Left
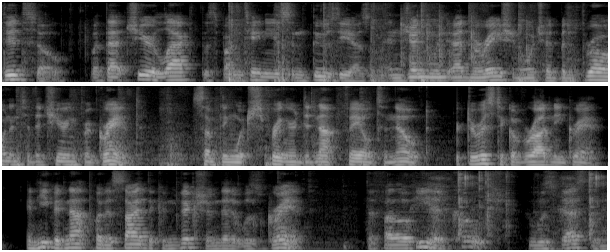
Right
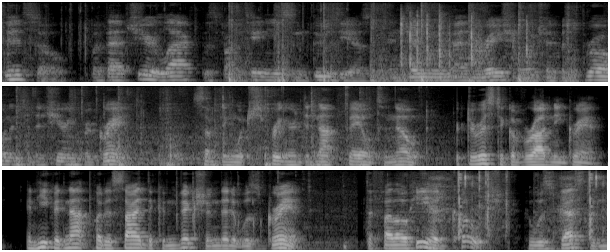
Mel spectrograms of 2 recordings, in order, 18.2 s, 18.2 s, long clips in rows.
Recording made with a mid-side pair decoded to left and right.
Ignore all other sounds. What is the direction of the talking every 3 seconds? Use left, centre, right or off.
left, left, left, centre, right, right.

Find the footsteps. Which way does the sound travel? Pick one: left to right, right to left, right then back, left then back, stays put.
left to right.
